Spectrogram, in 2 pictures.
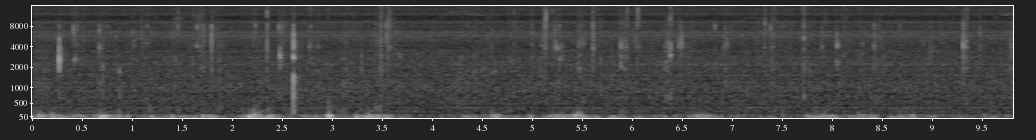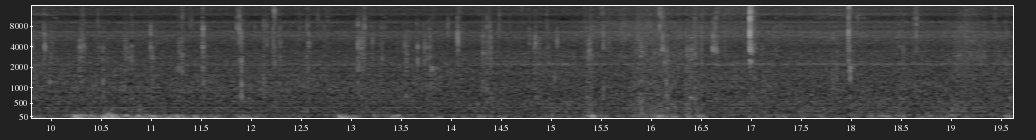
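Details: Pet dog eating a dog chew indoors, low thudding gnaws and crunches in irregular bursts, heaviest in the first half, with sharp clicks of teeth scattered throughout and quieter chewing toward the end.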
